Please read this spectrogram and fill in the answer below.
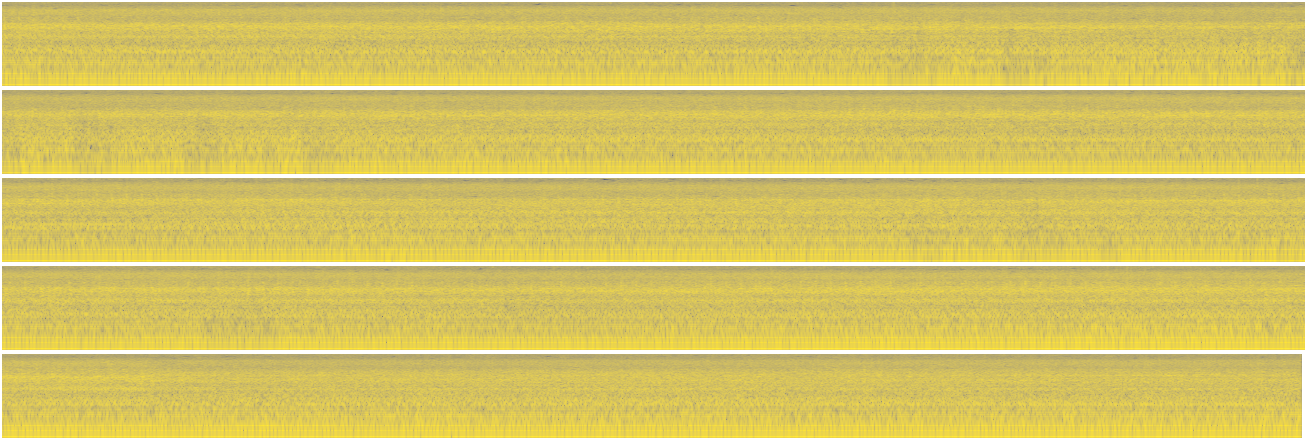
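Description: A boat's engine running steadily with a deep rumble, growing a little louder in the last few seconds.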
